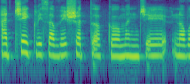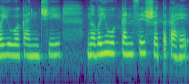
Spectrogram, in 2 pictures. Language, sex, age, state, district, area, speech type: Marathi, female, 18-30, Maharashtra, Nashik, urban, spontaneous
